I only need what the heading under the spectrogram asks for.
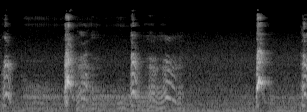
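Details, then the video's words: Carmen and Tia, a pair of Chihuahuas, bark at a squirrel while on alert: a few spaced, shrill yaps, one with a wavering whine-like tail, separated by quiet gaps over a low background hum. "Chihuahuas Barking at Squirrel"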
